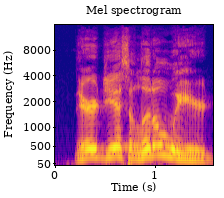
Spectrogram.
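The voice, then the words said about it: Thick West Virginia accent imitation. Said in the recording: “he was like straight out of like West Virginia, my roommate. He had like the thickest accent.”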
